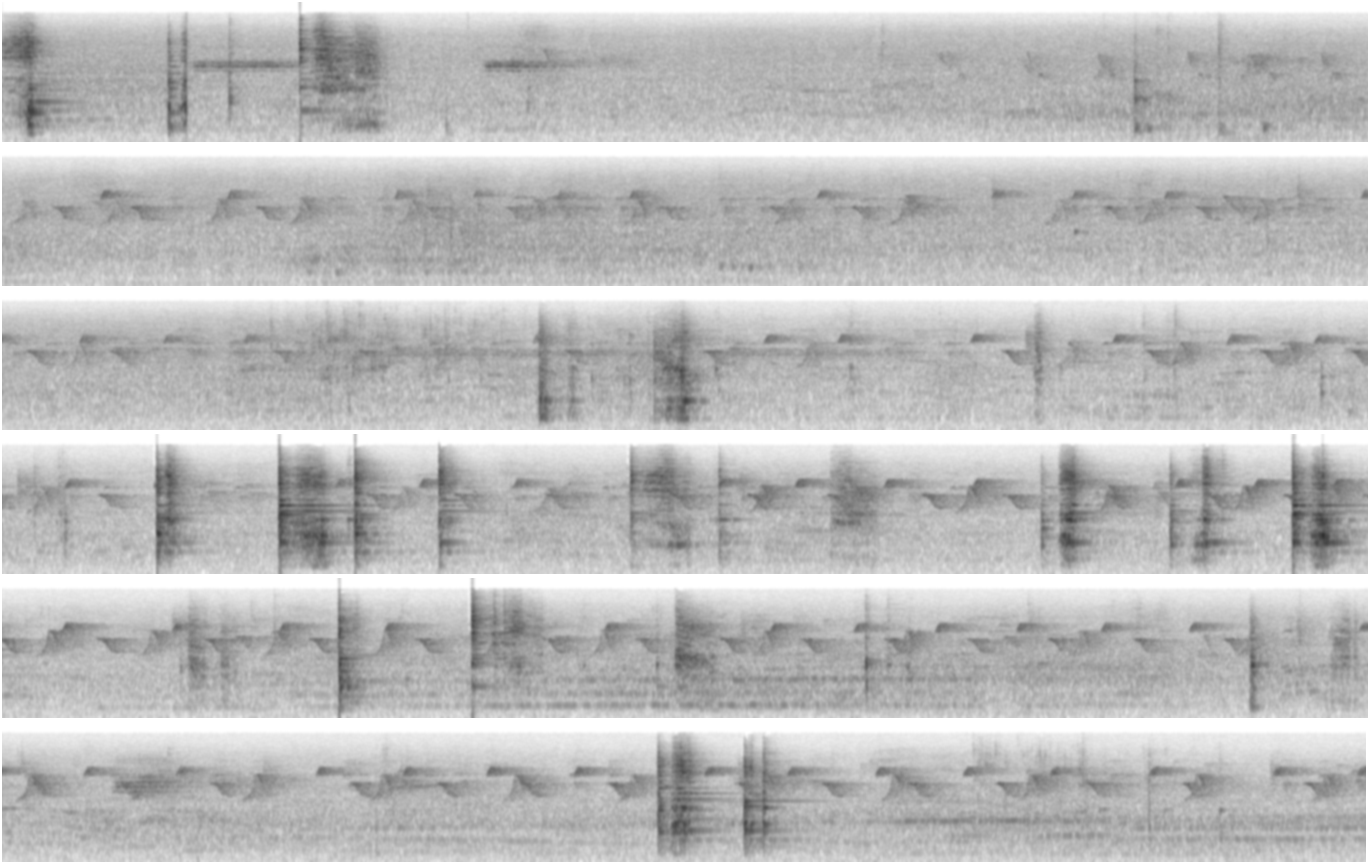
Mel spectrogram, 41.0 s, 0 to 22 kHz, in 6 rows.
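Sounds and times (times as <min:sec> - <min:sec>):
metal spatula scraping and clanking: 0:00.0 - 0:02.0, 0:16.3 - 0:17.3, 0:21.2 - 0:23.0, 0:23.6 - 0:25.0, 0:25.7 - 0:27.4, 0:28.2 - 0:34.2, 0:37.4 - 0:38.3
curry sizzling in a pan: 0:00.0 - 0:35.2.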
